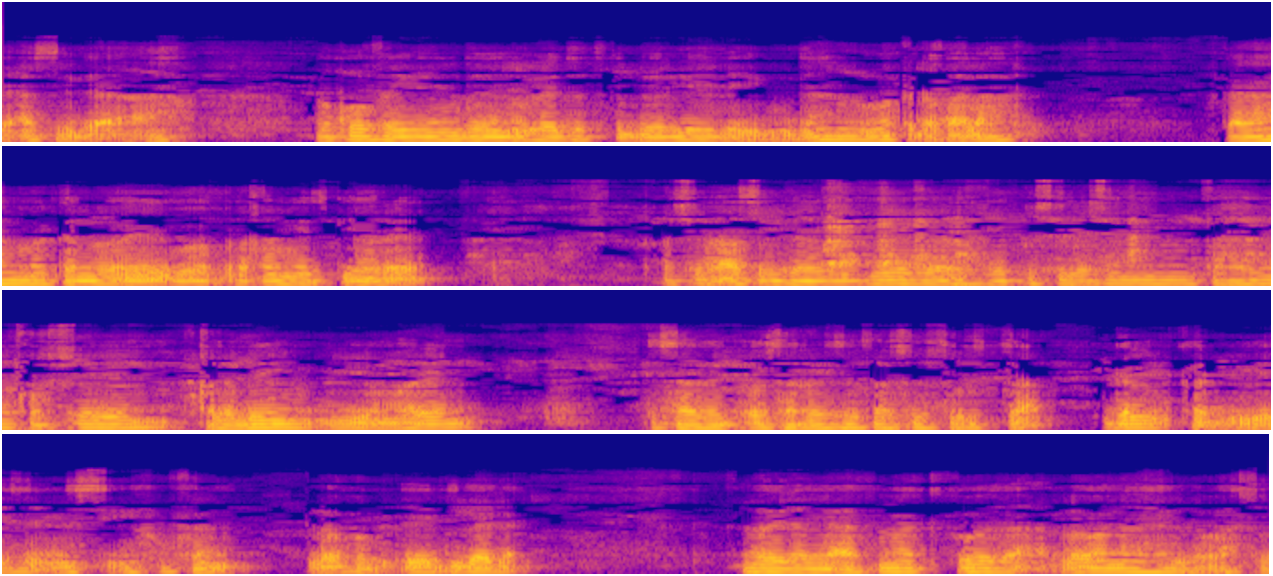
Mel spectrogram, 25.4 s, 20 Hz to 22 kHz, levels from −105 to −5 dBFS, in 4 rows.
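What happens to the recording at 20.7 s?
At 20.7 s the speech sounds gritty and lispy, with a metallic treble and nothing above 8 kHz, as it does throughout. The likely cause is heavy HE-AAC compression, whose damage fits a very low bitrate around 8 kbps: the upper band is rebuilt by copying lower bands upward, so its harmonics no longer line up.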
